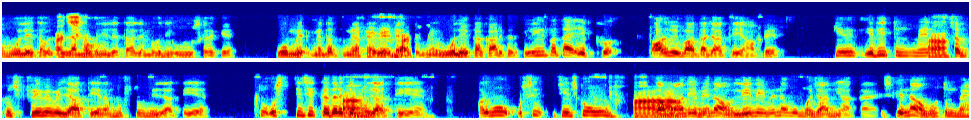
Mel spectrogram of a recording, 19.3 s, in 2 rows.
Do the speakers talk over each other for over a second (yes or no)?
no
